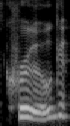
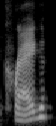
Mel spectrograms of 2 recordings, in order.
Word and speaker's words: Krug: His name is Krug, which she we'll talk about this in a little bit but like she calls him like tries to pronounce his name and ends up like kind of saying it like craig so for the sake of the story i'm gonna call him craig okay?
